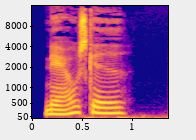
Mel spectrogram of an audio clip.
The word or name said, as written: nerveskade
